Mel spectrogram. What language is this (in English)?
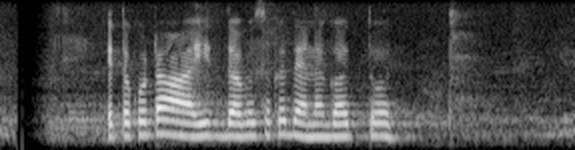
Sinhala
